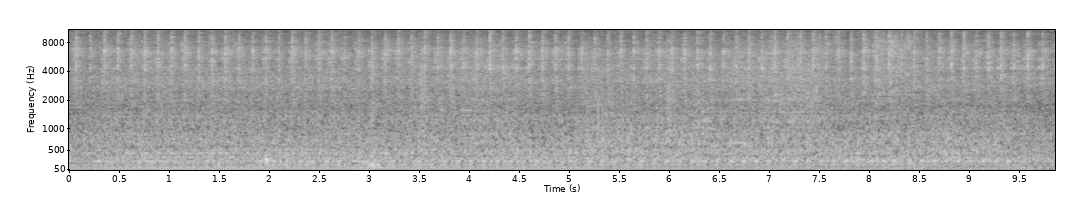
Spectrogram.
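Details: 1969 VW Beetle revived after 25+ years unrun, distributor rotor now installed: busy, even clatter at steady idle with no misses or stumbles, running like it was fired up yesterday; normal idle.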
